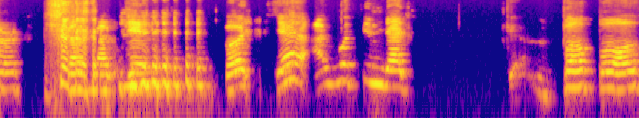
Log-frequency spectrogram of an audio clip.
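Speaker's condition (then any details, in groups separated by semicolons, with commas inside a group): Cerebral palsy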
